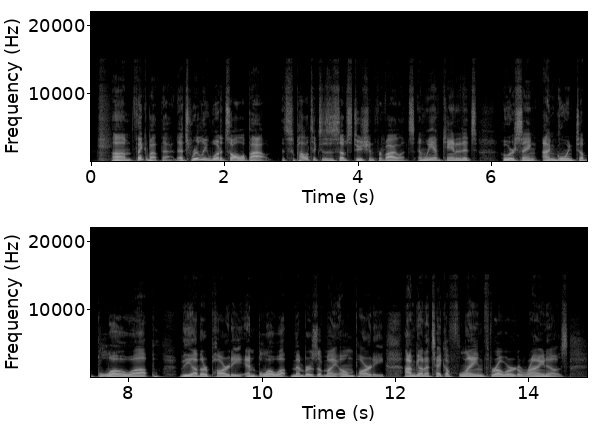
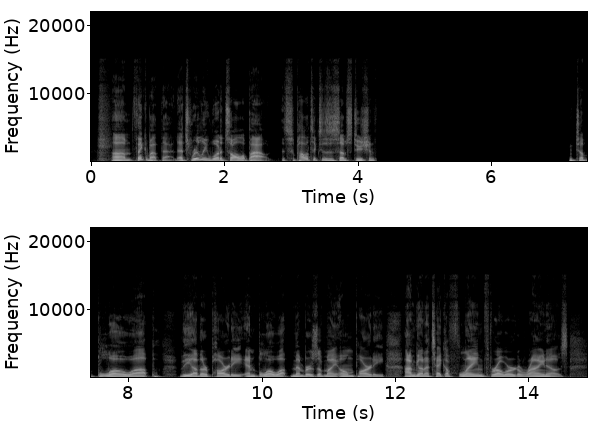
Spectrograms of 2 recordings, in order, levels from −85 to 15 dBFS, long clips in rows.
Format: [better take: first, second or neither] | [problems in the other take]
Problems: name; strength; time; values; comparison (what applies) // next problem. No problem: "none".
first | audio cutting out; at 4.5 s for 3 s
